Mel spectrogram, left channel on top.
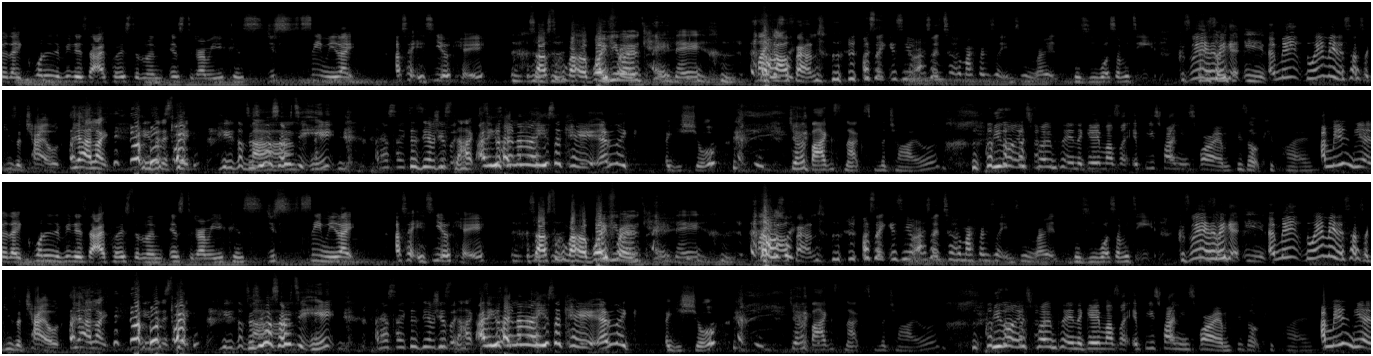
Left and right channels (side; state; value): both; normal; correlation 0.83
